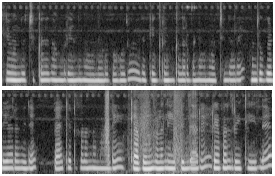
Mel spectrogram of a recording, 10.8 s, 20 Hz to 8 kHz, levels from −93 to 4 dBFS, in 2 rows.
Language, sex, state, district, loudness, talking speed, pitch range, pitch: Kannada, female, Karnataka, Raichur, -18 LUFS, 125 wpm, 235-245 Hz, 240 Hz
